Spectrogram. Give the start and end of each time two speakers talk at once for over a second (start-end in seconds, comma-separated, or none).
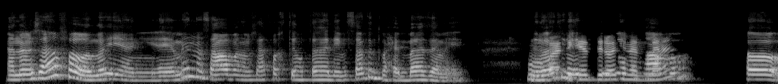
5.3-6.8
